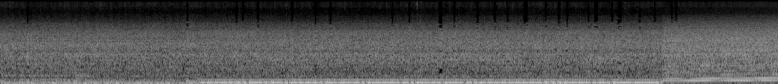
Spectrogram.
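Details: 1966 Porsche 911 Targa prototype, matching-numbers flat-six (some oil leaks), on a dyno; steady even drone stepping up to a higher held pitch, smooth with no knocks or misses; normal revving.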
